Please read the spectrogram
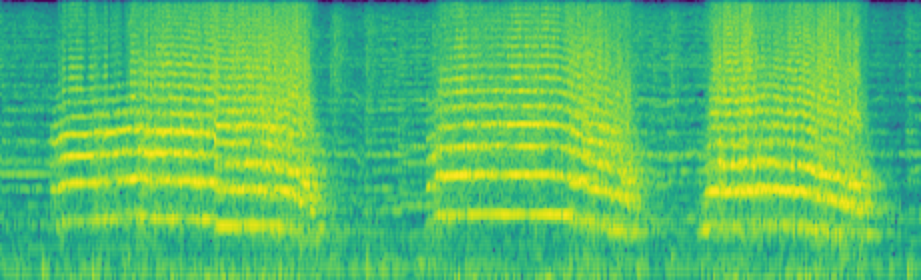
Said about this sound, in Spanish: El elefante.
